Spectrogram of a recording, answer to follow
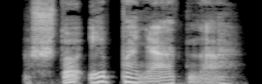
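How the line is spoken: Muttering. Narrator (Russian): пробормотал Дамблдор

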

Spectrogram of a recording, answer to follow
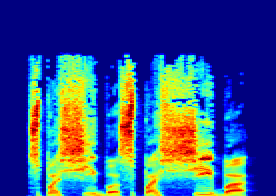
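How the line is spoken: Princess exclaiming. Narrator (Russian): воскликнула принцесса

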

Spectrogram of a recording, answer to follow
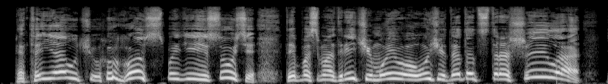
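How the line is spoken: Furious yell. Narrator (Russian): завопил проповедник

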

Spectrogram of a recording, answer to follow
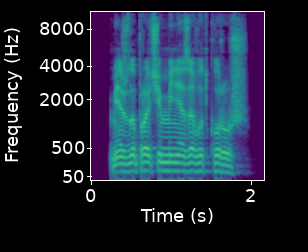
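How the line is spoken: Grumbling bird. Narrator (Russian): проворчала наша мудрая птица

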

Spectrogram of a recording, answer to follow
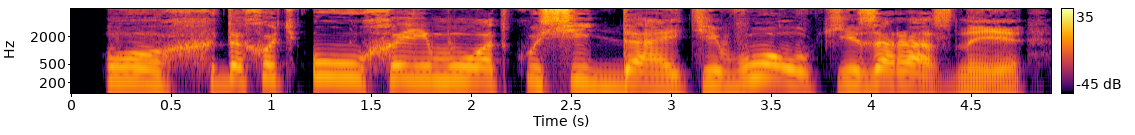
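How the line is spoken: Desperate moaning. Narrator (Russian): Отчаянно застонав, красавица

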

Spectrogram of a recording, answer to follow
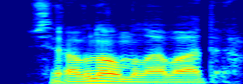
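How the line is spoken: Grumbling. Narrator (Russian): проворчал Крашунович

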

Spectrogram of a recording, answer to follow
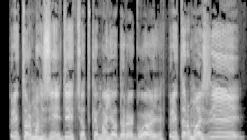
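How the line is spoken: Moaning plea. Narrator (Russian): стонала тетка, пока взволнованная Кёрк искала нужную комбинацию

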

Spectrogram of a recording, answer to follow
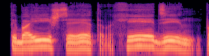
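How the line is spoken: Drawn-out, dawning realization. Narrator (Russian): протянула она, словно придя, наконец, к долгожданной догадке

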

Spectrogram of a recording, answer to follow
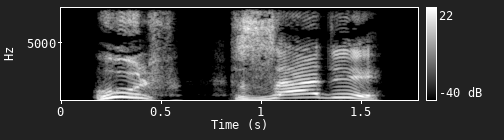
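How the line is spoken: Shout. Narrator (Russian): крикнул кто-то

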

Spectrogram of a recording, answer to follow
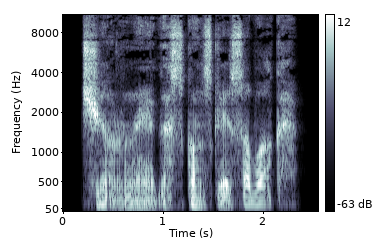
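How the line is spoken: Whisper. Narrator (Russian): прошептал он

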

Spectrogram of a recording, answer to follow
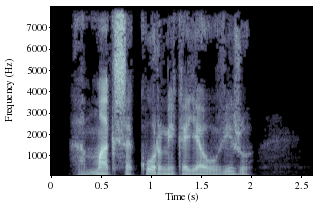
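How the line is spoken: Quiet question. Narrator (Russian): тихо спросила Синтия

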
